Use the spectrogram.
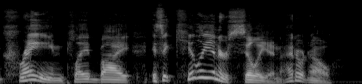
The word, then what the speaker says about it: Cillian: crane yeah it is it is killian it's a hard c it's a yeah like a hard k i just looked it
